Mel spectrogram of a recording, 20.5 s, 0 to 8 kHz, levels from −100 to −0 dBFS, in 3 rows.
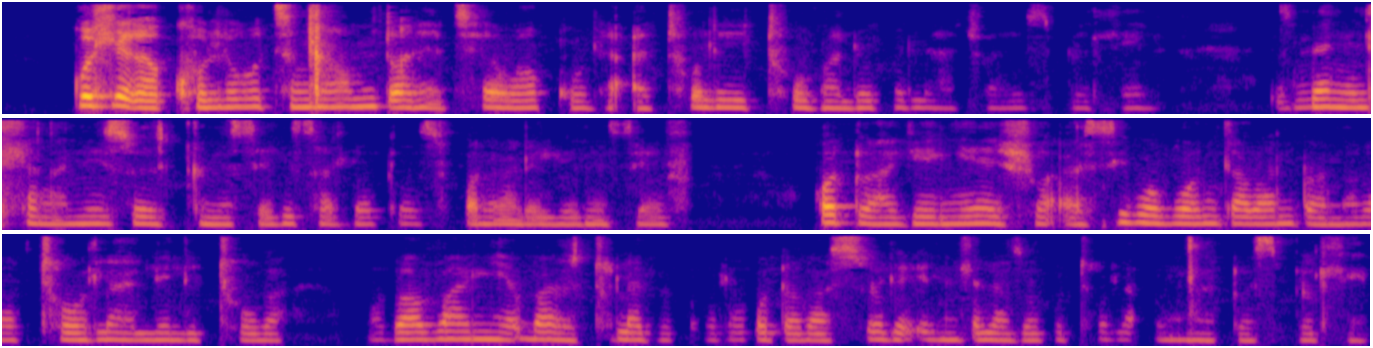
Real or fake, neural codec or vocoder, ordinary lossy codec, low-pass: fake; codec, 24 kHz, 6 kbps, HILCodec; MP3, 48 kbps; 7.2 kHz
